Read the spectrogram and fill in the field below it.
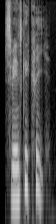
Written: svenskekrig

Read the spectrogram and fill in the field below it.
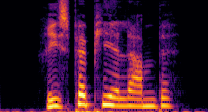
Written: RISPAPIRSLAMPE

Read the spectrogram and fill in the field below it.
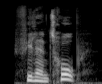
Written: filantrop

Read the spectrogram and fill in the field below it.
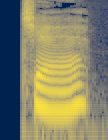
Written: tja

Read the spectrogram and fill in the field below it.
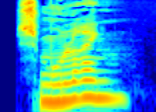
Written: smuldring

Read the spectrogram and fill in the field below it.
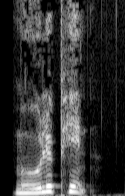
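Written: målepind

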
